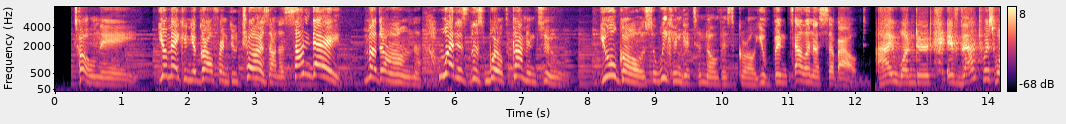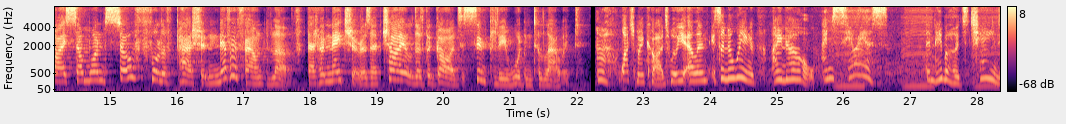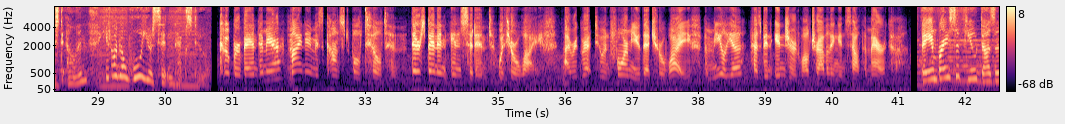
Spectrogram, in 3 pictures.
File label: Character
